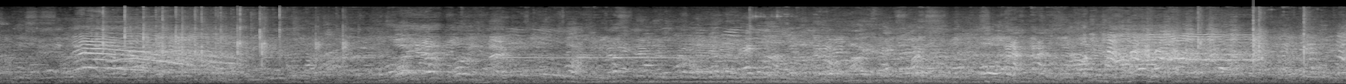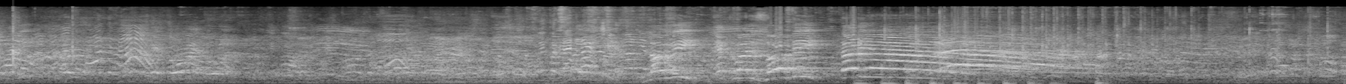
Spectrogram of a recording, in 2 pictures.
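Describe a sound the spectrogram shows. Women and men chatter and laugh all around in an echoing room.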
